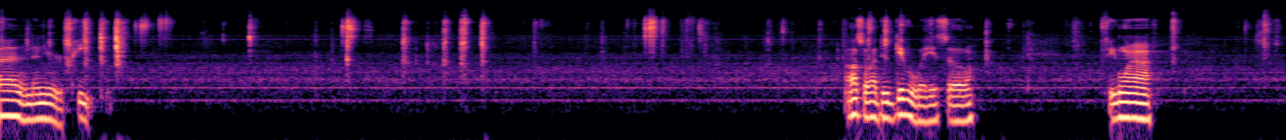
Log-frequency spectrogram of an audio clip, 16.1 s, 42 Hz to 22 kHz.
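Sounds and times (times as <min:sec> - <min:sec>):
faint steady hum: 0:00.0 - 0:16.0
knife scraping plastic: 0:00.3 - 0:01.8.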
